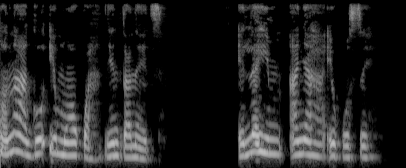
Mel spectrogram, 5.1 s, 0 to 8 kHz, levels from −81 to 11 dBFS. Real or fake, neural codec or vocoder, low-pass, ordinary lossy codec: real; none; 7.2 kHz; none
